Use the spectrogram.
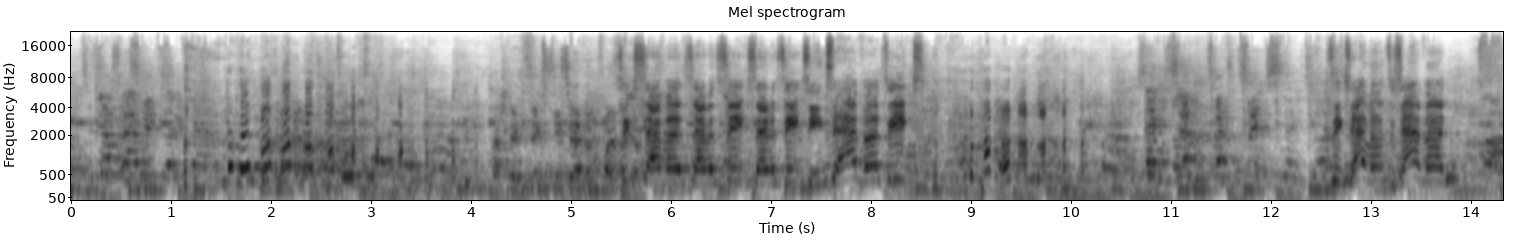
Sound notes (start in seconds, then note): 0.0 speaking German; 3.6 laugh; 9.8 laugh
